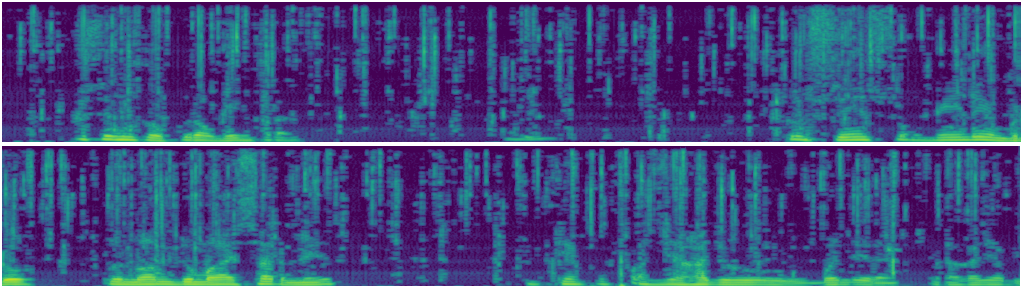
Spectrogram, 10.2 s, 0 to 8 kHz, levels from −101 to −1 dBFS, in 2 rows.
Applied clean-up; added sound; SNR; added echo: classical method spectral subtraction.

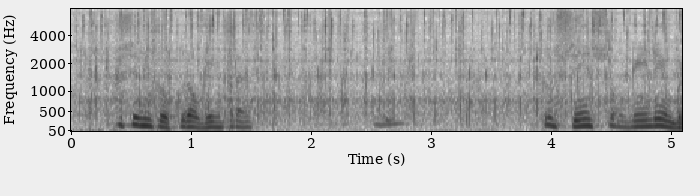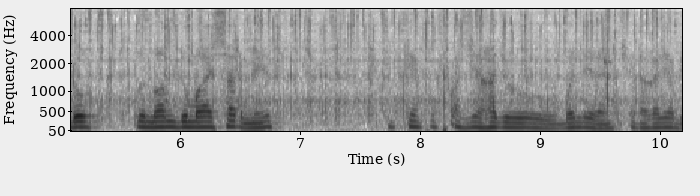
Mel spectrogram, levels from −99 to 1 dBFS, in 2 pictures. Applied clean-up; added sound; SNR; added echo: none; Boiling; 13 dB; none.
